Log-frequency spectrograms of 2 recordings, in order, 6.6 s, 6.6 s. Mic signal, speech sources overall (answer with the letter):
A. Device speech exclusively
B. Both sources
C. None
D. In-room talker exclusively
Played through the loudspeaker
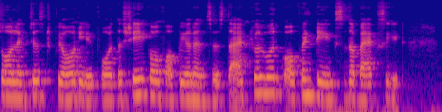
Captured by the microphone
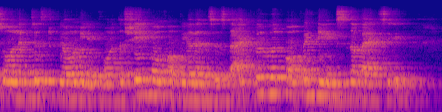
A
